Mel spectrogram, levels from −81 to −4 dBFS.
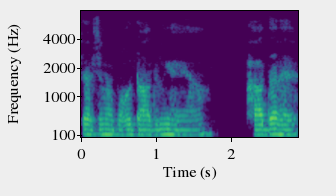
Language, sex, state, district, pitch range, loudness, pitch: Hindi, male, Uttar Pradesh, Jalaun, 115-120 Hz, -28 LUFS, 115 Hz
